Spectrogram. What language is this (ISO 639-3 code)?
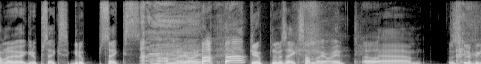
swe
